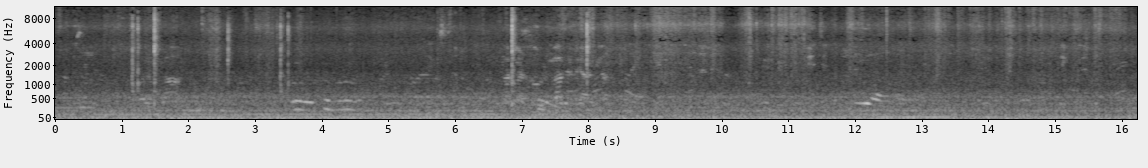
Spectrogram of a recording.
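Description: A bus engine rumbles steadily from inside the cab.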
